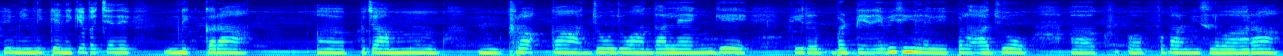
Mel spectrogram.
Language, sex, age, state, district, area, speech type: Dogri, female, 30-45, Jammu and Kashmir, Samba, rural, spontaneous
